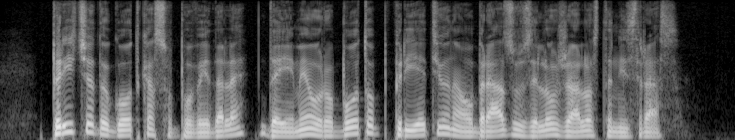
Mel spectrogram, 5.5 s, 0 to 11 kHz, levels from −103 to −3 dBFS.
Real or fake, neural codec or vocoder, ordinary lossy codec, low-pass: real; none; none; none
